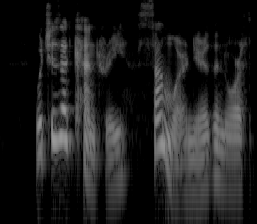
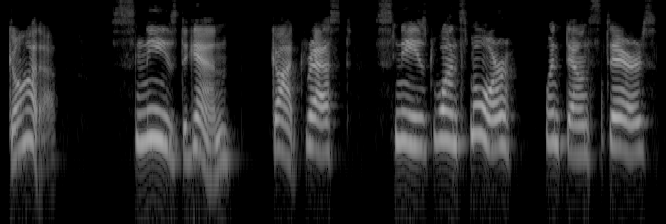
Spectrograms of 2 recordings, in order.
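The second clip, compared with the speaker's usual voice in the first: lively storytelling; 11 semitones higher, 7 dB louder, slower than usual. A narrator's reading. Lively read-aloud, sneezing story.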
